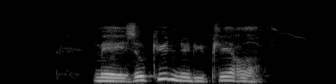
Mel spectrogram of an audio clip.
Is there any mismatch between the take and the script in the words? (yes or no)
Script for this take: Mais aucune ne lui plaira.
no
